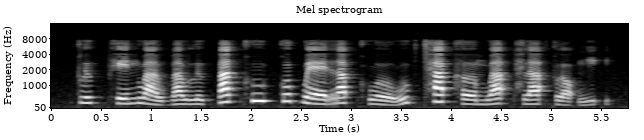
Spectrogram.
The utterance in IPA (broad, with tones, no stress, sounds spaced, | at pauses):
k l ɯ˦˥ k̚ pʰ e˦˥ n w a˨˩ w b a˧ w l ɯ˨˩ k̚ p a˥˩ t̚ kʰ u˥˩ ʔ k o˥˩ k̚ w ɛː˧ r a˥˩ p̚ kʰ w oː˨˩ w u˥˩ k̚ tʰ a˥˩ p̚ h ɤː˧ m w a˥˩ ʔ pʰ l a˦˥ ʔ k l ɔ˨˩ ʔ ŋ i˦˥ ʔ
